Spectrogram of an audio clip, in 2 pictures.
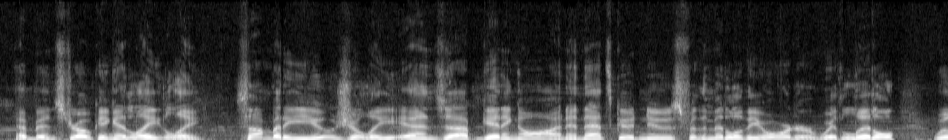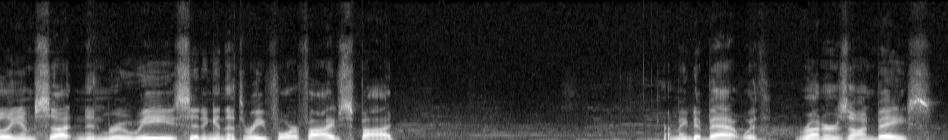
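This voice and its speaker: A man's voice: medium pitch, normal speed, darkish tone, faint music behind. A man giving color commentary on a live baseball broadcast, analyzing the play.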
